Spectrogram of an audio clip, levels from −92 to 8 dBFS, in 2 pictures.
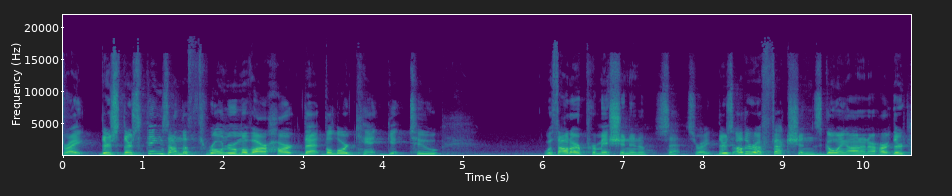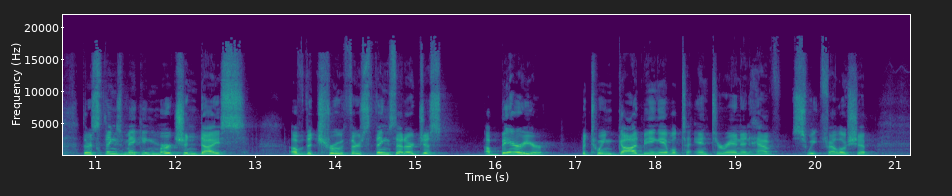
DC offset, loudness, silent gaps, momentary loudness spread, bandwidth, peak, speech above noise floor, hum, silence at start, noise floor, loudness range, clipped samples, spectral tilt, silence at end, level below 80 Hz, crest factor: under 0.1%; -25 LUFS; none; 12 LU; 18.5 kHz; -6 dBFS; 34 dB; none; 0 s; -59 dBFS; 4 LU; under 0.1%; -4.5 dB/octave; 0.5 s; -66 dBFS; 18 dB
